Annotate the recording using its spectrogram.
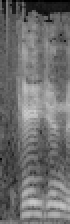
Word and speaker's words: Cajun: Cajun is a mutilation of the word Acadian. And you spell it generally C-A-J-U-N, pronounced Cajun in Mexico.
